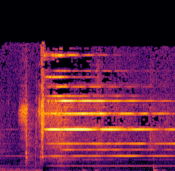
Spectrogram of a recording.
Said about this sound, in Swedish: Jag älskar att ringa på dörrar.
